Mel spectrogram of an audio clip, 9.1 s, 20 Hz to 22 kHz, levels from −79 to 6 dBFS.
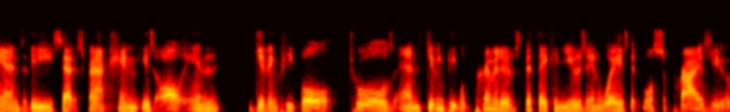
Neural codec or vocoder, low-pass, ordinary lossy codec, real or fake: codec, 44.1 kHz, 2.6 kbps, DAC; 7.2 kHz; Opus, 16 kbps; fake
